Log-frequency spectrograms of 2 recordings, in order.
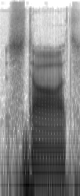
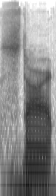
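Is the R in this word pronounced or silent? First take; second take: silent; pronounced. First: It is said without the R sound. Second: It is said with the R sound.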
